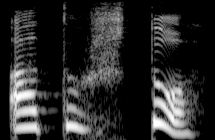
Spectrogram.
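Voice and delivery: выше, нагло ухмыляясь; насмешливый вызов; с ухмылкой. A narrator's reading. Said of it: "ухмыльнулась". (Петрова нагло ухмыляется Ане)

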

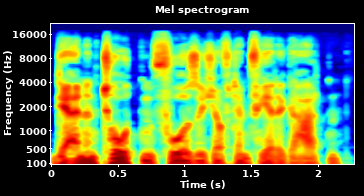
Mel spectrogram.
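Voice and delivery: ordinary delivery, nothing marked

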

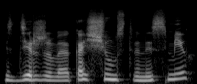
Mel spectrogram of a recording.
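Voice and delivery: ordinary delivery, nothing marked

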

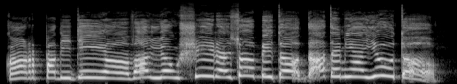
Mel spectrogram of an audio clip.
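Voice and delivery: very high, drawn-out scream for help; furious yelling. A narrator's reading. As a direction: scream to get out, stretching every word. (urla disperate e acutissime)

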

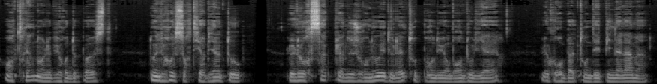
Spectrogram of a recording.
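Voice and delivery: ordinary delivery

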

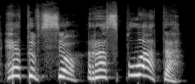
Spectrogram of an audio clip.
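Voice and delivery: very high, stretched-out cry; furious shriek. A narrator's reading. Wife clenches fists and stamps at the intruder, furious shriek. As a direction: shriek it slowly in a rage. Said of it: "Вспыхнув гневом".

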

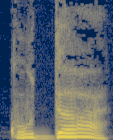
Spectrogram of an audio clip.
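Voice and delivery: loud sharp blurt. A narrator's reading. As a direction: fire the question out. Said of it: "выпалил я".

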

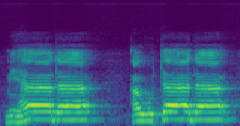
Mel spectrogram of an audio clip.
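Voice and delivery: مهادا، أوتادا chanted with two-beat long vowels; measured recitation of مهادا، أوتادا; natural madd. Shown as a demonstration. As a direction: hold each long a in مهادا، أوتادا evenly. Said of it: "أمد مد حركتين".

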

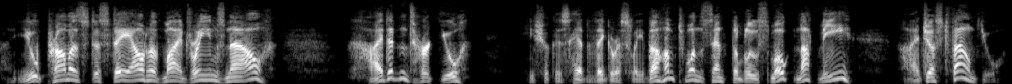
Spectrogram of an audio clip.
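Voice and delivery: high, nervous dwarf voice; a frightened simple-minded dwarf pleading; scared simple dwarf. Acted. Frightened Garth protests to Flint, high nervous dwarf voice.

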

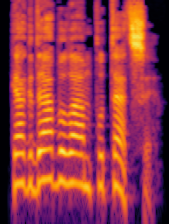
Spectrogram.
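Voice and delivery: brisk questioning doctor; female doctor voice. Acted.

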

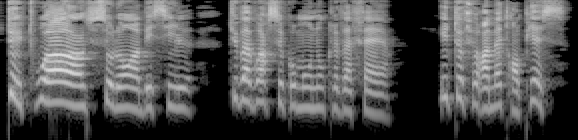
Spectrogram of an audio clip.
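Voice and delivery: shouted rebuke settling into a threat; furious outburst. A narrator's reading. Aunt silencing the courier with threats, furious outburst.

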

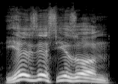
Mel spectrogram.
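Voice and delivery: loud, high, slow call. A narrator's reading. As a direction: call across the room. Astrogator calling Ezon.

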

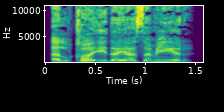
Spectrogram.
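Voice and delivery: high, loud urgent shout. A narrator's reading. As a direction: shout it out to a comrade. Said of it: "وسمع أدهم يصرخ".

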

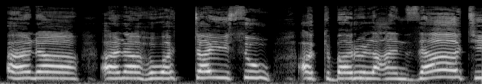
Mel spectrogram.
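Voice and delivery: loud, firm billy goat. Acted. Billy goat answering the troll, loud and bold. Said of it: "أعلى من صوته وأشد".

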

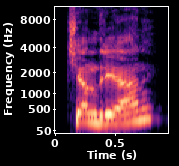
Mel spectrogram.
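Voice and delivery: high, rising echo question; incredulous query. A narrator's reading. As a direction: ask it back in high-pitched disbelief. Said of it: "переспросила она". (удивлённо переспрашивая)

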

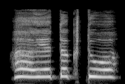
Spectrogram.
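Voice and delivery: put-on high, slow little boy question; small child voice. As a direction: ask like a curious child. Child asks about aunt.

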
